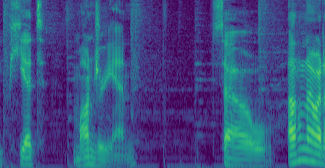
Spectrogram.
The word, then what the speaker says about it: Mondrian: i'm very upset because it turns out that he is dutch not french and it's actually piet mondrian so i don't know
